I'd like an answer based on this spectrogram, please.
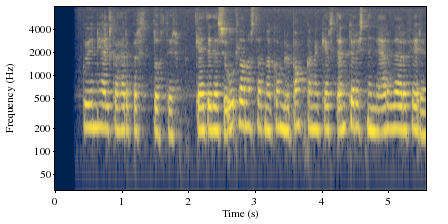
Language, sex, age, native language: Icelandic, female, 20-29, Icelandic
